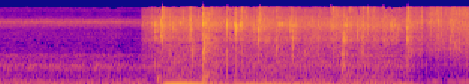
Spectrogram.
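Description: An egg sizzles and crackles in hot oil.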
